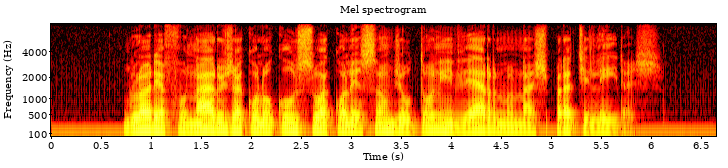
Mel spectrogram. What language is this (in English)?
Portuguese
